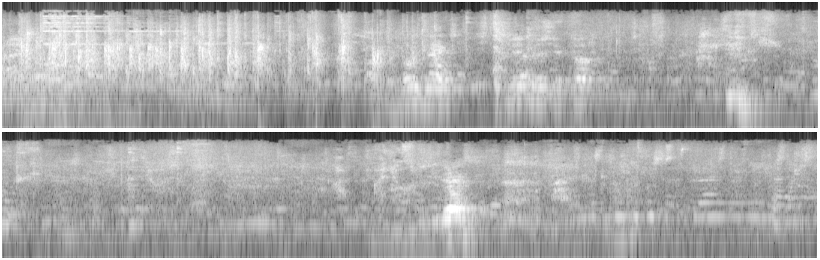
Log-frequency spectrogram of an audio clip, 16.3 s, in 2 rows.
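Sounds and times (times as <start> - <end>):
group clapping: 0.0 - 5.0
speech: 4.0 - 6.0, 7.2 - 7.6, 12.6 - 13.0.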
